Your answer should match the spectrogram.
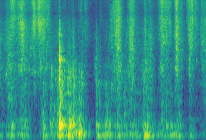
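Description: Plastic juicer parts and their mesh strainer basket being scrubbed by hand in a basin of water: irregular scrubbing and sloshing strokes.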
